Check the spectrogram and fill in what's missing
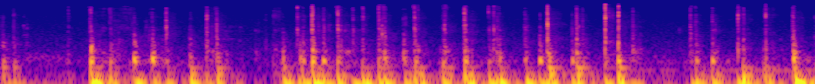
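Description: Fingertips type on the black plastic keys of a silver MacBook Pro's aluminium laptop keyboard. A quiet, irregular stream of soft, low, dull key taps dies away instantly, with a brief pause near the first second before the typing resumes.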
